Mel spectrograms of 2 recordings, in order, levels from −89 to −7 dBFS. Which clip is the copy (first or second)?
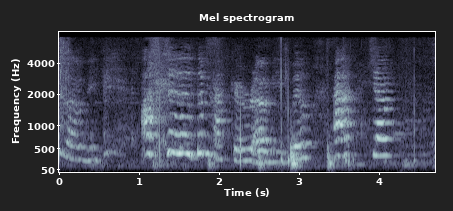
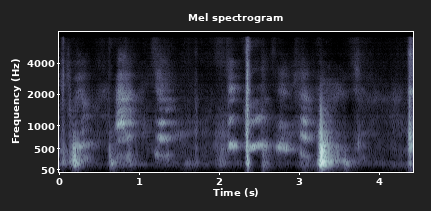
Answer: second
